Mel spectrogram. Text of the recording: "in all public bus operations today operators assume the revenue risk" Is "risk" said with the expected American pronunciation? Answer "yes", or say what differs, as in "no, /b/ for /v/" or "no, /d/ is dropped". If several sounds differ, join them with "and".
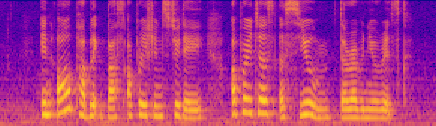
yes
